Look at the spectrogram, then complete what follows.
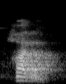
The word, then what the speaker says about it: har: finger pressing surya mudra the mantra is hara it's h-a-r and pronounced and the idea is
